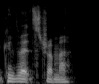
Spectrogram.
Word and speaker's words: Gewürztraminer: They pronounce it Gewürztraminer, but obviously that's not right. You're pronouncing it German way.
